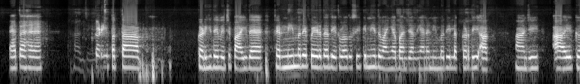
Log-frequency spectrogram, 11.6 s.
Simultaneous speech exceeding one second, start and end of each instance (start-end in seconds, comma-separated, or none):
none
